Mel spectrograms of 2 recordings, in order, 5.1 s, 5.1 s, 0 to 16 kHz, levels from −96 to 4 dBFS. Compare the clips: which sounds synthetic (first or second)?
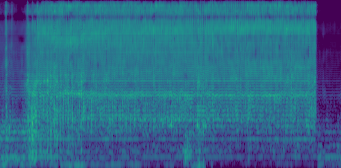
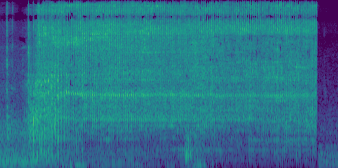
first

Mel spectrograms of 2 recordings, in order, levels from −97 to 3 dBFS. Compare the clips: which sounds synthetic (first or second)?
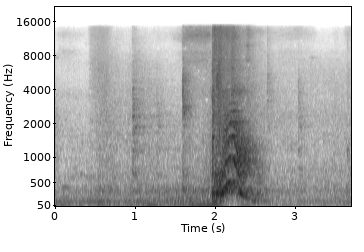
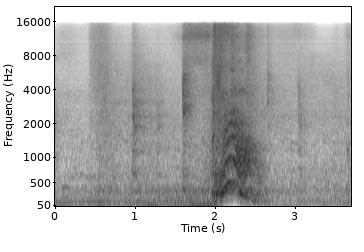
second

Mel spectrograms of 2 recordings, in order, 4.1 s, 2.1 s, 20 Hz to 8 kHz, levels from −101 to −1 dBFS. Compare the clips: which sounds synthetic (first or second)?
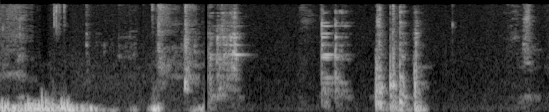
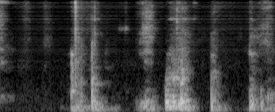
second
